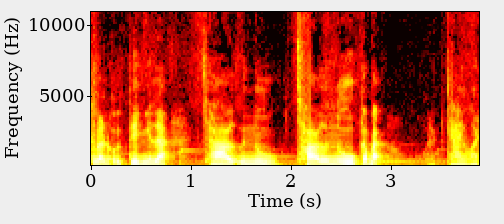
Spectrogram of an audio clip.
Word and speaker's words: Cha Eunwoo: Chúng ta sẽ đọc là Cha Eunwoo, được chưa?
